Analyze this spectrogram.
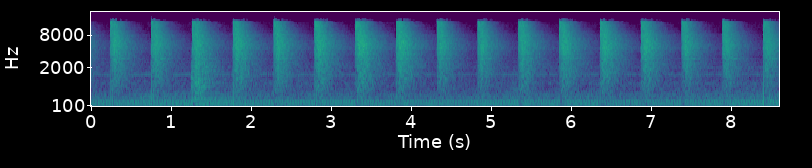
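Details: Q-switched Nd:YAG laser handpiece firing sharp, even snapping clicks at about two pulses per second during a tattoo removal treatment demonstration.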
